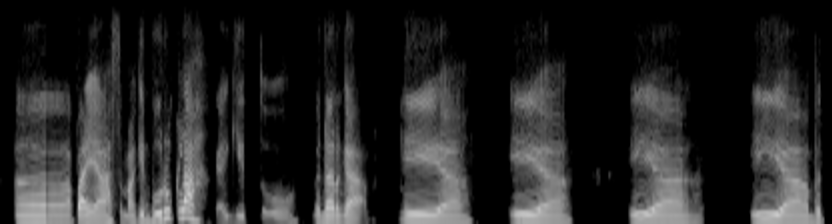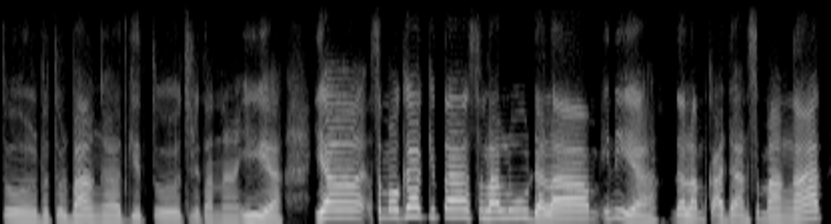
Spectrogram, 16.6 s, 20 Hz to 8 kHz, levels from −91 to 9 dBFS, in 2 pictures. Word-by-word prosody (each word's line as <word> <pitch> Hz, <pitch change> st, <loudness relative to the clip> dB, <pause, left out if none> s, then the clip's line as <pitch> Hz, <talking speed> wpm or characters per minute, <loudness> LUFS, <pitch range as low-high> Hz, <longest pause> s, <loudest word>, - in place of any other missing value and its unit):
eee, 185 Hz, -1 st, 0 dB
apa 220 Hz, +3 st, +3 dB
ya, 175 Hz, 0 st, 0 dB
semakin 185 Hz, +1 st, -7 dB
buruklah, 275 Hz, +3 st, +3 dB, 0.2 s
kayak 180 Hz, +1 st, -14 dB
gitu. 155 Hz, +2 st, -16 dB, 0.2 s
Bener 215 Hz, +2 st, 0 dB
nggak? 180 Hz, -2 st, -1 dB, 0.3 s
Iya, 190 Hz, -4 st, +1 dB, 0.4 s
iya, 190 Hz, -5 st, +1 dB, 0.7 s
iya, 205 Hz, -3 st, +2 dB, 0.9 s
iya, 205 Hz, -3 st, +3 dB, 0.3 s
betul, 180 Hz, -1 st, -4 dB
betul 180 Hz, 0 st, -5 dB
banget. 190 Hz, -2 st, 0 dB
Gitu, 175 Hz, -1 st, -5 dB
ceritanya. 170 Hz, -1 st, -8 dB
Iya. 180 Hz, -3 st, +2 dB, 0.4 s
Ya, 275 Hz, +3 st, +7 dB, 0.5 s
semoga 295 Hz, +3 st, +2 dB
kita 300 Hz, 0 st, +1 dB
selalu 280 Hz, 0 st, +1 dB
dalam 240 Hz, +1 st, +4 dB
ini 250 Hz, -4 st, -2 dB
ya, 195 Hz, +2 st, -1 dB, 0.2 s
dalam 215 Hz, +2 st, +1 dB
keadaan 205 Hz, 0 st, -1 dB
semangat, 220 Hz, +3 st, +1 dB
200 Hz, 105 wpm, -23 LUFS, 180-235 Hz, 0.9 s, Ya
